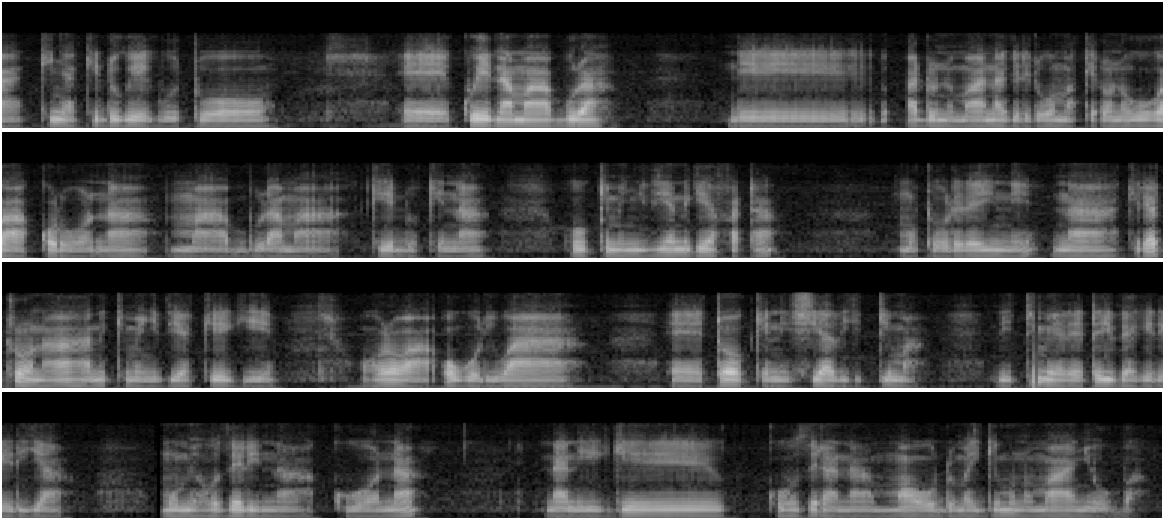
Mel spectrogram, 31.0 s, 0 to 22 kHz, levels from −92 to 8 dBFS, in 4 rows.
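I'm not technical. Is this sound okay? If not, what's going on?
No, not quite. There are two short dropouts from packet loss on an ADPCM call. At 22.35 to 22.42 s the speech cuts to silence for about 30 ms, and at 24.23 to 24.28 s it happens again for about 40 ms, just before "mũmĩhũthĩri na kuona". Each time a few packets went missing. The decoder predicts each sample from the ones before it, so it comes back slightly off, with a quick click or roughness that settles within a few tens of milliseconds.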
